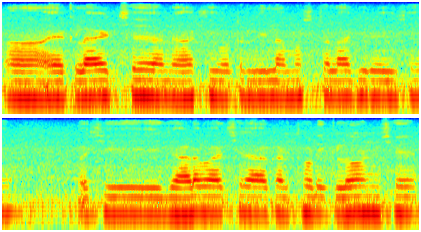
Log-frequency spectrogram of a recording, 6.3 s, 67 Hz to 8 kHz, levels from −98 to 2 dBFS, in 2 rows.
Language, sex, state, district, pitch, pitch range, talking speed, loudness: Gujarati, male, Gujarat, Gandhinagar, 140 Hz, 140-145 Hz, 180 wpm, -16 LUFS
